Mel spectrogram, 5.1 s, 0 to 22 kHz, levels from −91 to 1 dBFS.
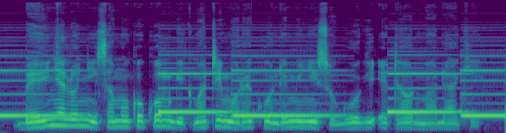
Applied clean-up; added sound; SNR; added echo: none; Doorbell; -2 dB; none.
